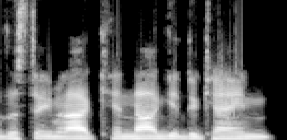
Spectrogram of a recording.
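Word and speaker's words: Duquesne: I can't pronounce this school. I never have. It's Dukane.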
